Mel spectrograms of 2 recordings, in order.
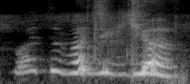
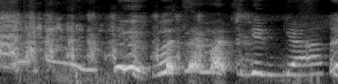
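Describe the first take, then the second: First: Said in the usual way. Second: Laughing. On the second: Real, not acted. Laughing at the clip.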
